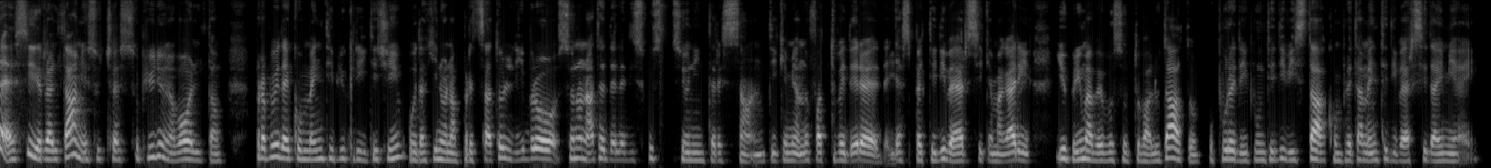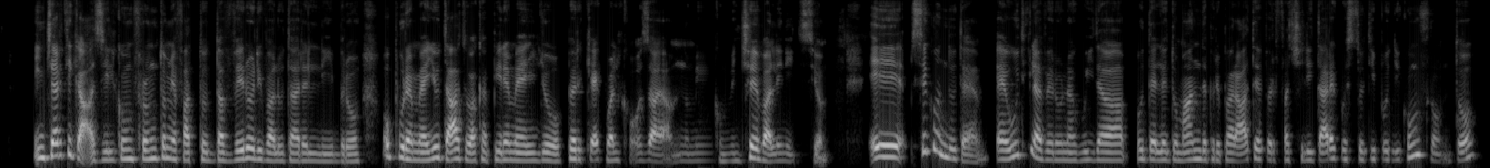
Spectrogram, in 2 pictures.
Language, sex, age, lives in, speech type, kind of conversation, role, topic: Italian, female, 20-24, Italy, read, expert-assistant, asker, Qual è un modo efficace per scegliere cosa leggere nella letteratura contemporanea?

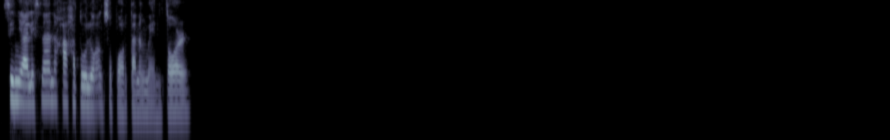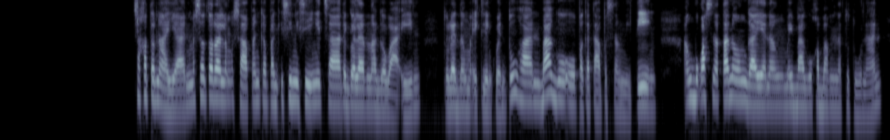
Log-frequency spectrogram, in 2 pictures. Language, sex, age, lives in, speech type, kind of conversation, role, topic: Filipino, female, 35-39, Philippines, read, expert-assistant, expert, Mas natututo ba tayo sa aktwal na karanasan o sa mga seminar at training pagdating sa serbisyo publiko?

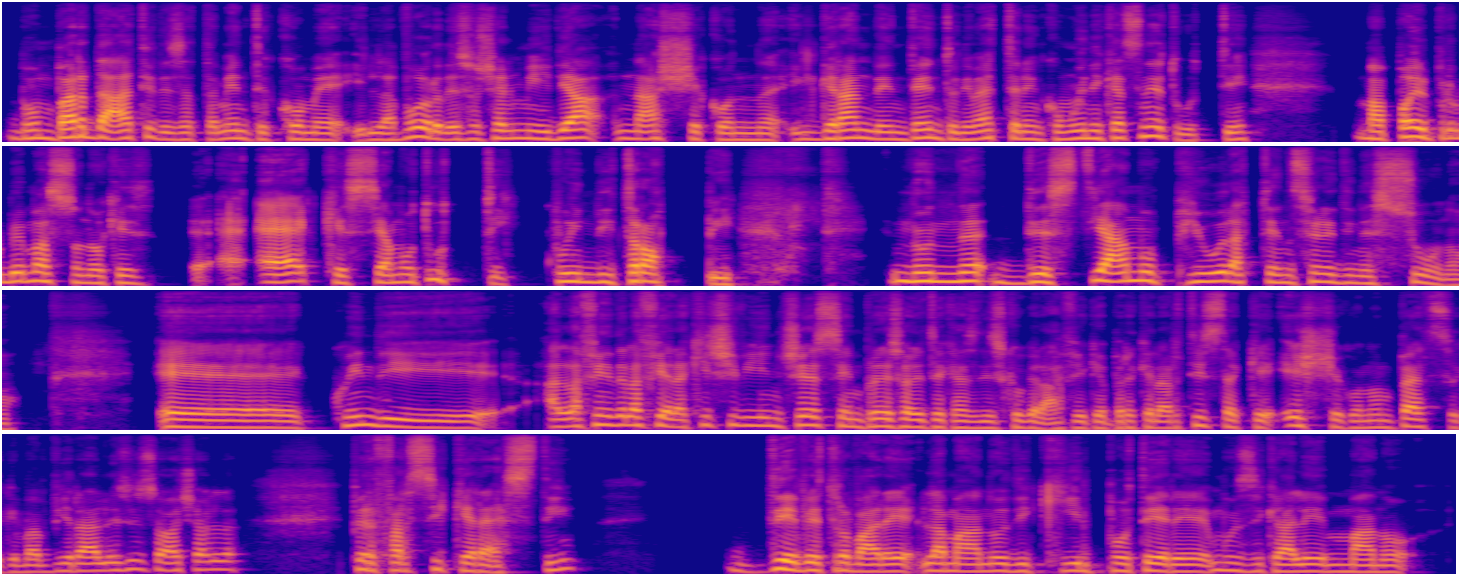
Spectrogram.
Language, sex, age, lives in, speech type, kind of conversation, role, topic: Italian, male, 25-29, Italy, conversation, podcast, guest, Come è cambiato il tuo gusto musicale negli anni?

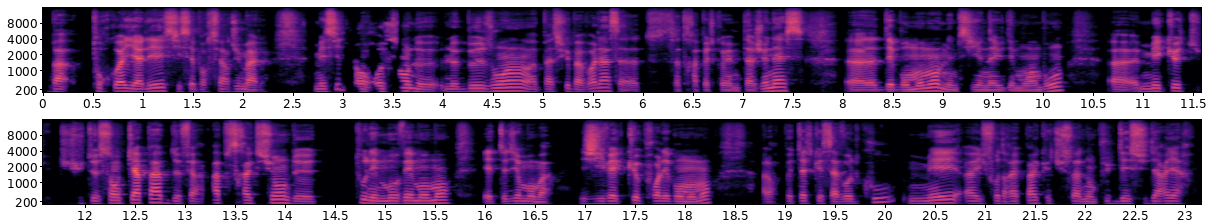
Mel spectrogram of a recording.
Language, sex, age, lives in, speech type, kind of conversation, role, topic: French, male, 35-39, France, conversation, advice, advisor, Que ressens-tu face à l’incertitude après la fin d’une longue amitié ?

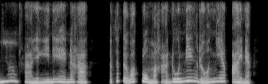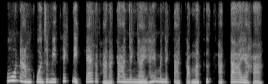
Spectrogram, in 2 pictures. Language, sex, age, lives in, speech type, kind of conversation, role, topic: Thai, female, 40-44, Thailand, read, expert-assistant, asker, ถ้าต้องคิดกิจกรรมแปลกใหม่เพื่อให้คนที่ไม่รู้จักกันมาก่อนเปิดใจคุยกัน จะออกแบบอย่างไรดี?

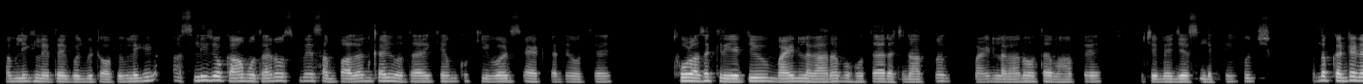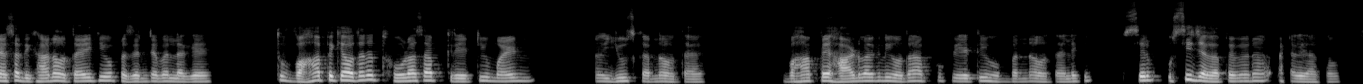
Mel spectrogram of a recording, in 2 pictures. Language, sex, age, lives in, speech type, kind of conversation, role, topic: Hindi, male, 35-39, India, conversation, advice, user, तंग समय-सीमा में रचनात्मकता रुक जाने पर क्या करें?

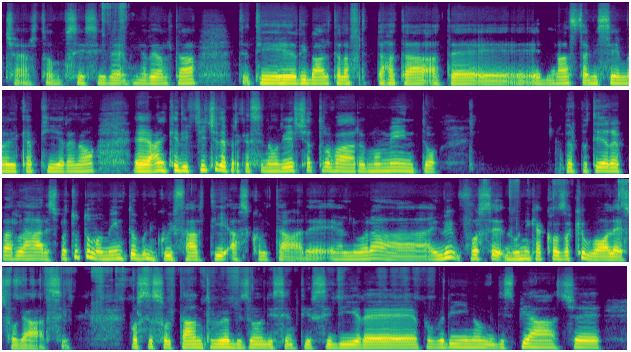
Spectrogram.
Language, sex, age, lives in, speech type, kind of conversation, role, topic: Italian, female, 55-59, Italy, conversation, advice, advisor, Come posso affrontare il fatto che il mio partner sembra distante e poco presente emotivamente?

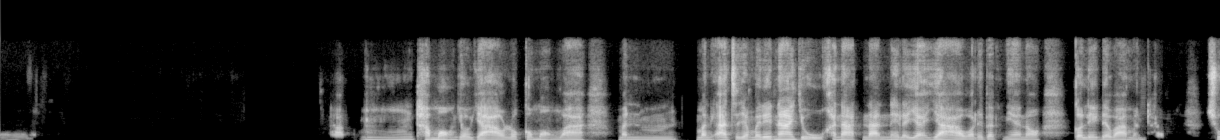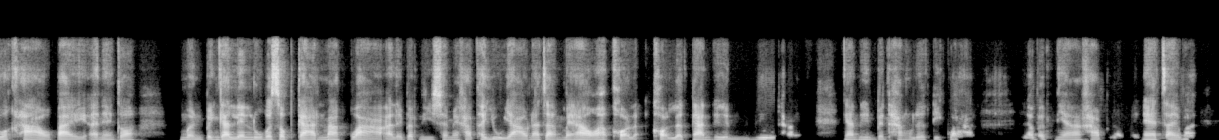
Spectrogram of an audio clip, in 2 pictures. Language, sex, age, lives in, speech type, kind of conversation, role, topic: Thai, male, 35-39, Thailand, conversation, podcast, host, คุณเคยต้องเปลี่ยนตัวเองเพื่อให้เข้ากับที่ทำงานไหม?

